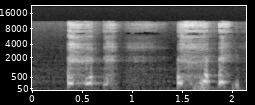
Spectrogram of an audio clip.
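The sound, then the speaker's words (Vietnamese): A man coughs after choking on water poured into his mouth. Harsh, hacking coughs come in two clusters of a few rapid bursts each, separated by a short pause with a faint breath. “Bị sặc nên anh ho sặc sụa, cả người như bị điện giật.”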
